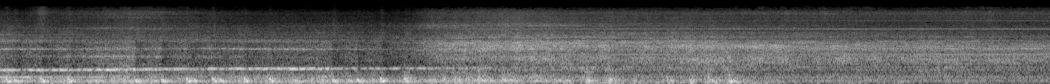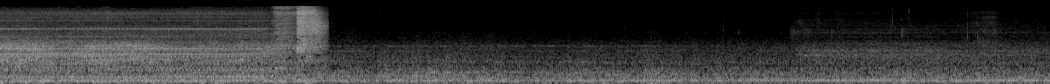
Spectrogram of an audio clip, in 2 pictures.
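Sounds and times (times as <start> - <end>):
train high whine: 0.0 - 21.0
short sharp hiss: 13.2 - 13.8.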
